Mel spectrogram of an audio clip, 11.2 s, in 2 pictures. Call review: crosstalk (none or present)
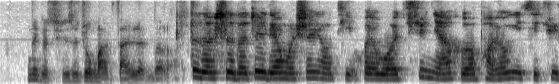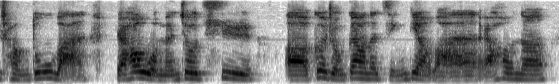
none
